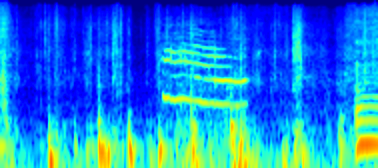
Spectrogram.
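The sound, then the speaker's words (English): A kitten meows twice: a drawn-out, high mew that slides down in pitch, then a shorter second mew right at the end, over quiet background bustle. “Well, he's exactly the same as another little kitten I've seen.”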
